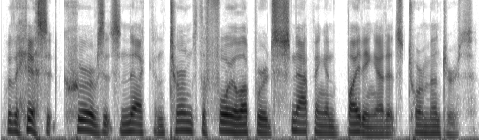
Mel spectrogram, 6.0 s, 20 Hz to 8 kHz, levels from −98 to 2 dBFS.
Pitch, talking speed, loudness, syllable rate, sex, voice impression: 125 Hz, 180 wpm, -16 LUFS, 4.1 syllables/s, male, masculine, middle-aged, slightly relaxed, powerful, slightly weak, slightly bright, soft, raspy, calm, mature, friendly, wild, lively, slightly strict, slightly intense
